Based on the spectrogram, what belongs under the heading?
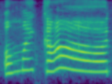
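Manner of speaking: ordinary delivery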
